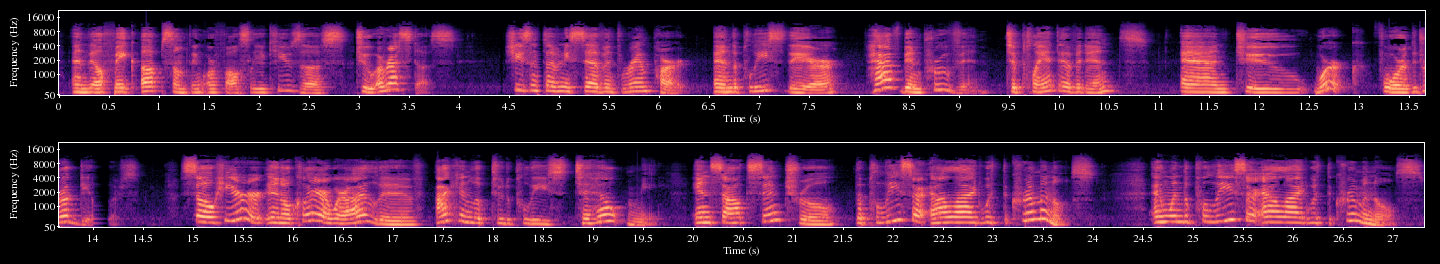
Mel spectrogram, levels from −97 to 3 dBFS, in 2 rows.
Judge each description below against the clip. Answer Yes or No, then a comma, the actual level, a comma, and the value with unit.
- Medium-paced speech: Yes, average, 150 wpm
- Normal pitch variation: No, wide, 6.9 semitones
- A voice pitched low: No, high, 205 Hz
